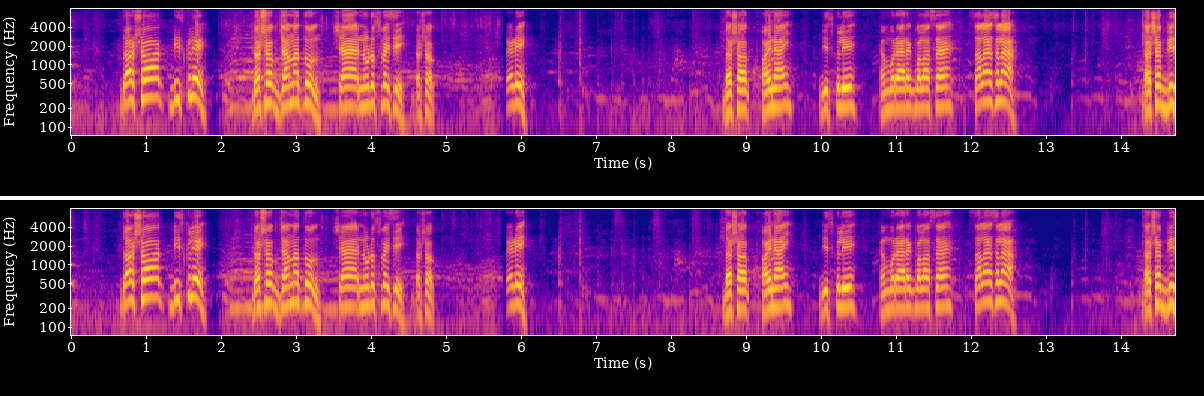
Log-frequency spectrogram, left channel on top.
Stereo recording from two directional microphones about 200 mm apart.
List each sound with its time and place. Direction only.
0.7 s speech: 10° right (ahead or behind)
5.4 s a sound: 5° right (ahead or behind)
6.5 s hands: centre (ahead or behind)
8.7 s a man's voice: 5° right (ahead or behind)
14.3 s a man's voice: 5° right (ahead or behind)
